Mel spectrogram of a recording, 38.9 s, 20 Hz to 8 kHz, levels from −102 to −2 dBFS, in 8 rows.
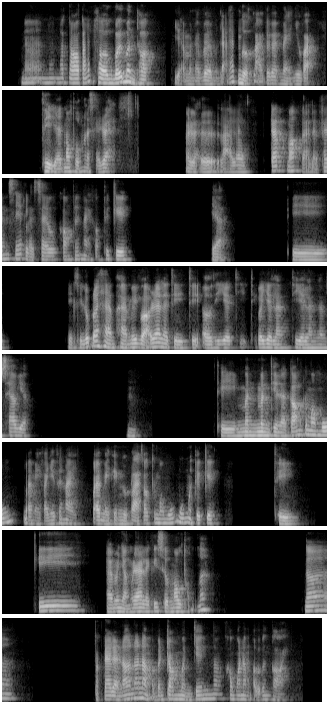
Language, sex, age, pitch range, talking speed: Vietnamese, male, 20-39, 115-140 Hz, 210 wpm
